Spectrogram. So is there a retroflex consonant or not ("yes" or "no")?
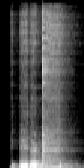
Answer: yes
